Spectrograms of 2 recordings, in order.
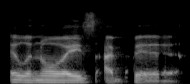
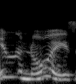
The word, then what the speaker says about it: Illinois: I've lived in Illinois. Wait a second. You say Illinois and people were like telling me, oh, it's Illinois.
